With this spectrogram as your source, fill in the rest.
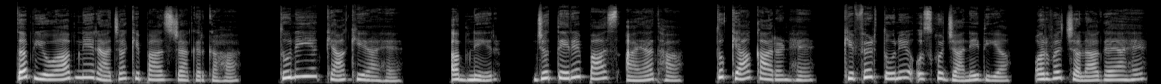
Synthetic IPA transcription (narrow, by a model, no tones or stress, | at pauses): t̪ɐbjoːaːbneɾaːd͡ʒakepaːsd͡ʒaːkəɾkɐɦa | t̪uːnejɐkjaːkijaɦɛː | ɐbneːɾ | d͡ʒoːt̪eːɾepaːsaːjat̪ʰa | t̪okjaːkaːɾəɽ̃ɦɛ | kifɪɾt̪uːneʔʊskod͡ʒaːned̪ija | ɔːɾʋɐt͡ʃɐlaɡɐjaɦɛː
